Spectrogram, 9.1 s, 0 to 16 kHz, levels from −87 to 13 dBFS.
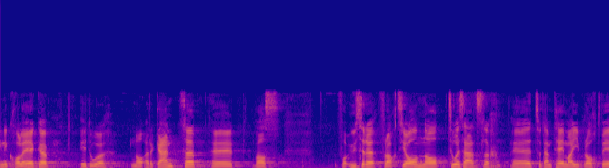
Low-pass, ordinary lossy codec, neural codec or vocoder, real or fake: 7.2 kHz; none; none; real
